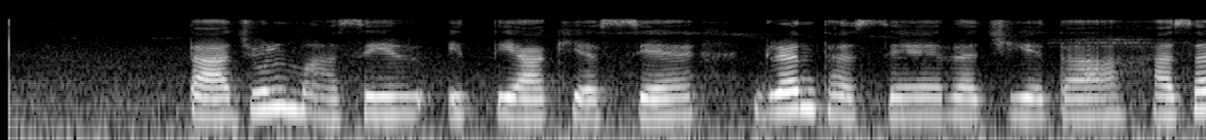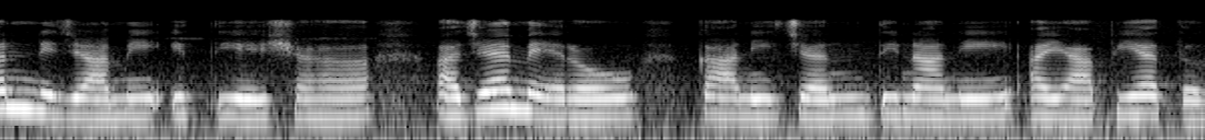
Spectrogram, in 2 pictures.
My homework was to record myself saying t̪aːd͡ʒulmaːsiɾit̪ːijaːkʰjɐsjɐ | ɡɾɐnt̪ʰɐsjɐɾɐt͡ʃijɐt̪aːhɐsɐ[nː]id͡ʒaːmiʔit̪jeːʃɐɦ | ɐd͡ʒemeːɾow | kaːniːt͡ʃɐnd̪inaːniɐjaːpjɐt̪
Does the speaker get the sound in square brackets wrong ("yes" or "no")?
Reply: no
